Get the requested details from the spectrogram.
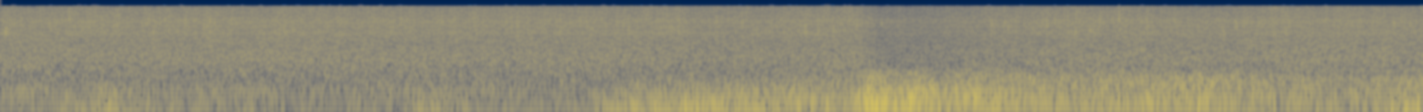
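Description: Steady rain patters on leaves and a roof.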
